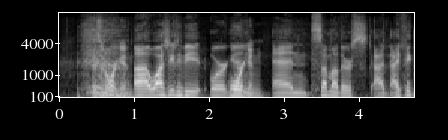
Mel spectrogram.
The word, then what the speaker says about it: Oregon: Because when I say Oregon, I think organ, like at a church.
